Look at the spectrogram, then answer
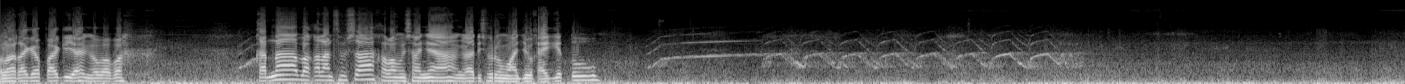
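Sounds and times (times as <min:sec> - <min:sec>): wind and road rumble: 0:00.0 - 0:14.0
electronic siren yelping: 0:02.4 - 0:02.9, 0:06.4 - 0:11.0.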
